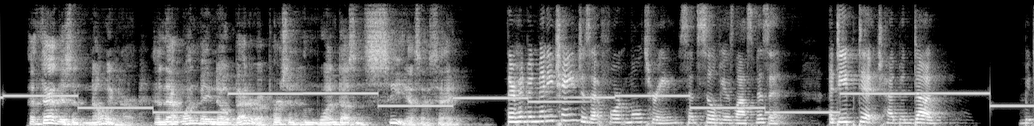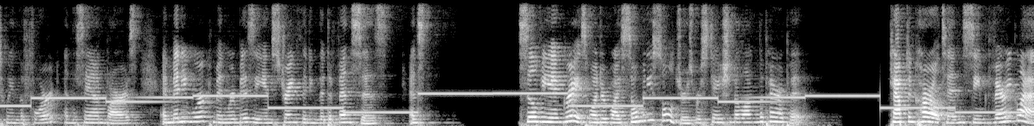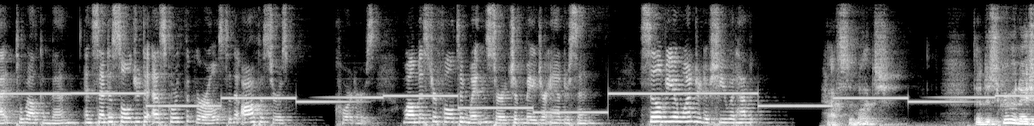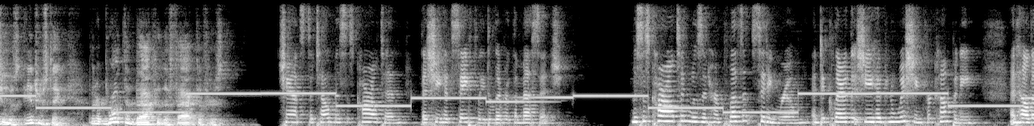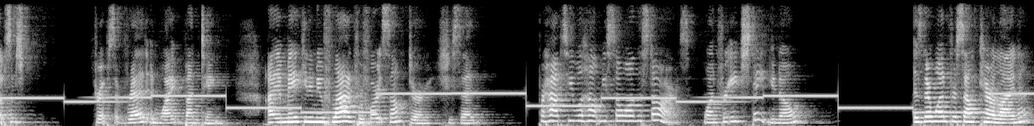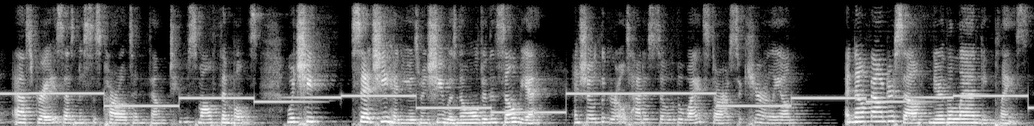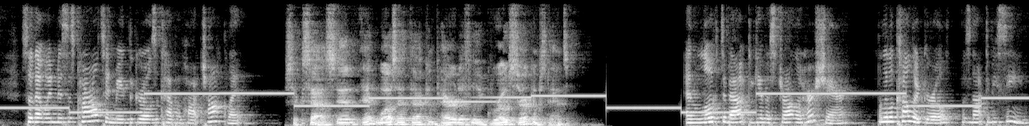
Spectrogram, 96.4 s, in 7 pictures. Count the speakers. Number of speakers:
2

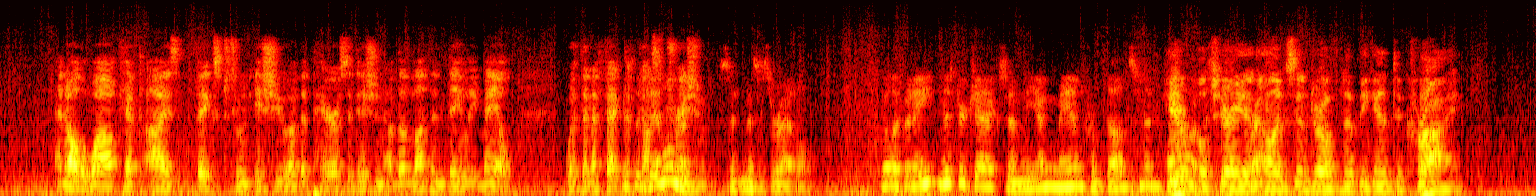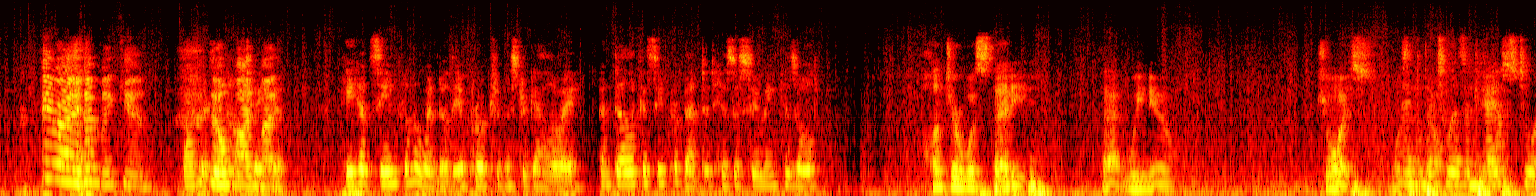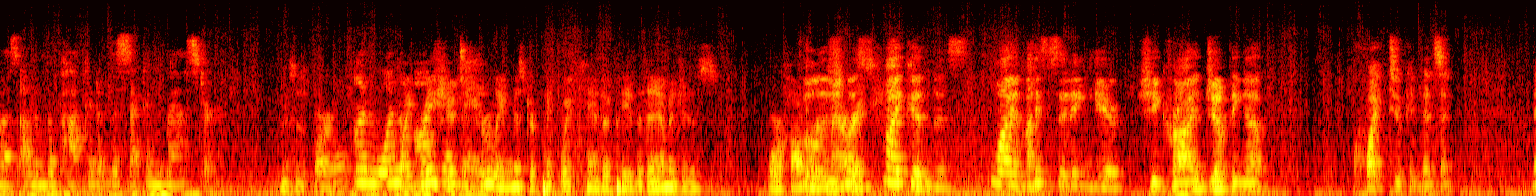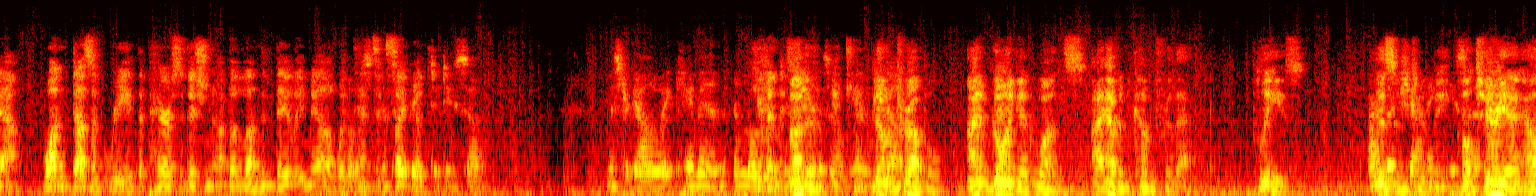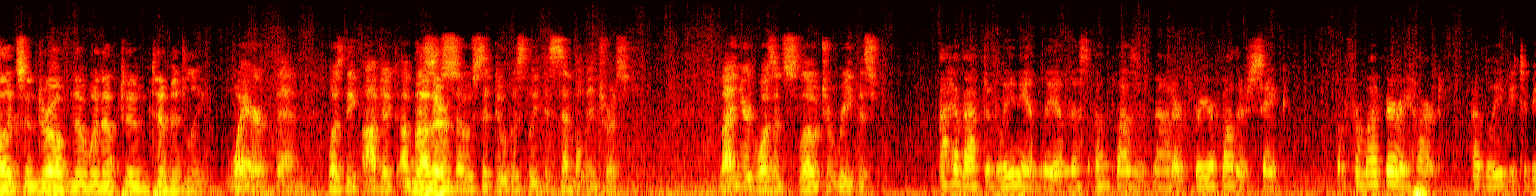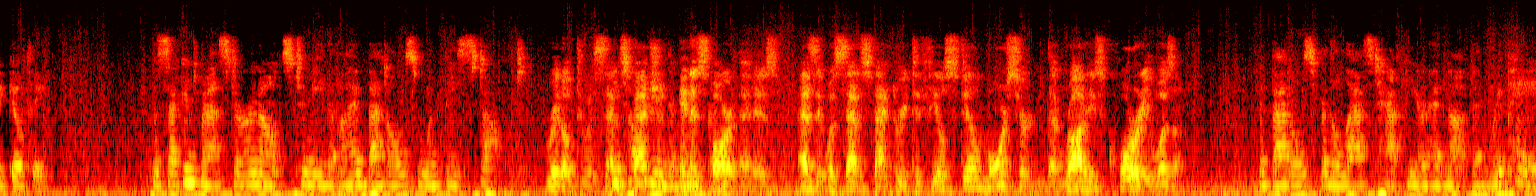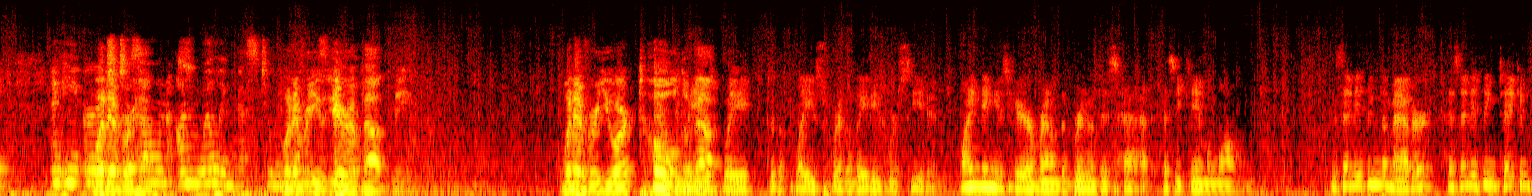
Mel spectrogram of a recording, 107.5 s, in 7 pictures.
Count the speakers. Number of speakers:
6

